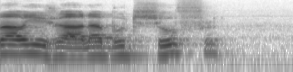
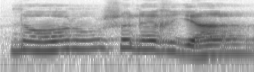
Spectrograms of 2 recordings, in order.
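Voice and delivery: plus aigu, lent, larmes refoulées; elle ravale ses larmes; larmes retenues; 7 semitones higher, slower than usual. A narrator's reading. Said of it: "en refoulant ses larmes". (voix qui retient les larmes)

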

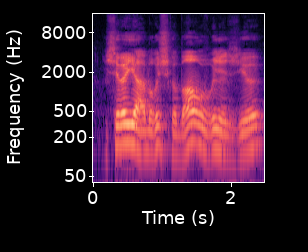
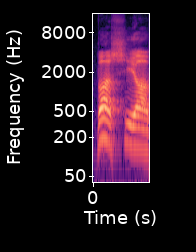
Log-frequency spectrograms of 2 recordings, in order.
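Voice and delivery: loud, high call of Vassia; cry out the name; 4 semitones higher, 8 dB louder than usual. A narrator's reading. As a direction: shout Vassia in alarm. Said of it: "s'écria-t-il".

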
